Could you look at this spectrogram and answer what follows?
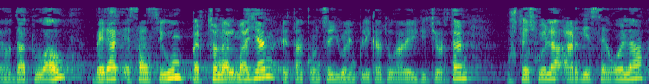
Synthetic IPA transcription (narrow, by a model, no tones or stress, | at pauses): d̪at̪uawbe̞ɾake̞sansiɣumpe̞ɾt͡so̞nalmajane̞t̪ako̞nse̞ʎuaimplikat̪uɣ̞aβe̞iɾit͡sio̞rt̪an | ust̪e̞sue̞laʔaɾɣise̞ɣ̞o̞e̞la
